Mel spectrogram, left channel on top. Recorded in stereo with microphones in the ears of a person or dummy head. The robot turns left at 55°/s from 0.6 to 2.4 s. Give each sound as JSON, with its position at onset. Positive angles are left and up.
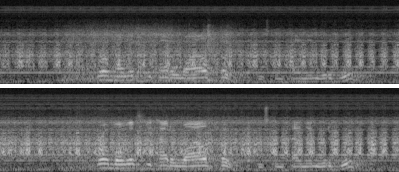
{"t": 1.0, "sound": "a man speaking", "azimuth_deg": -30, "distance_m": 2.5}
